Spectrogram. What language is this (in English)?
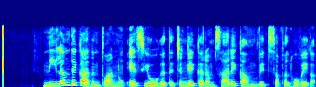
Punjabi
